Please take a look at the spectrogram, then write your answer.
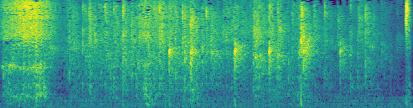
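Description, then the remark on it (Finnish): An audience claps in a dense, steady burst of applause, bright and crackling, holding at an even level for about four seconds with a few sharper individual claps near the end. “Nyt saa taputtaa.”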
